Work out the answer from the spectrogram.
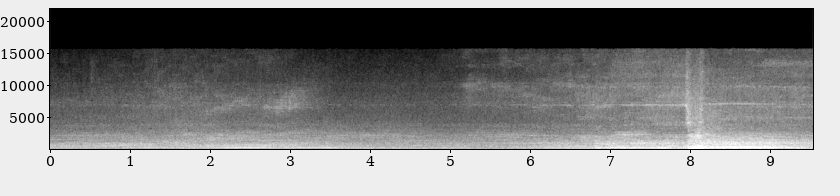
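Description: Jaguar XK straight-six engine running at a fast, racing idle soon after a cold start. The owner later finds the cause: a part stuck in the throttle linkage. A sharp knock about eight seconds in is the loudest sound.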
